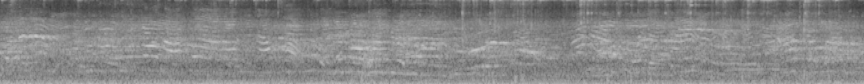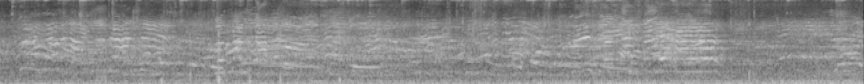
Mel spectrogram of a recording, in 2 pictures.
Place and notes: Daming St., West Dist., Taichung City - Class break time
Class break time, Primary school students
